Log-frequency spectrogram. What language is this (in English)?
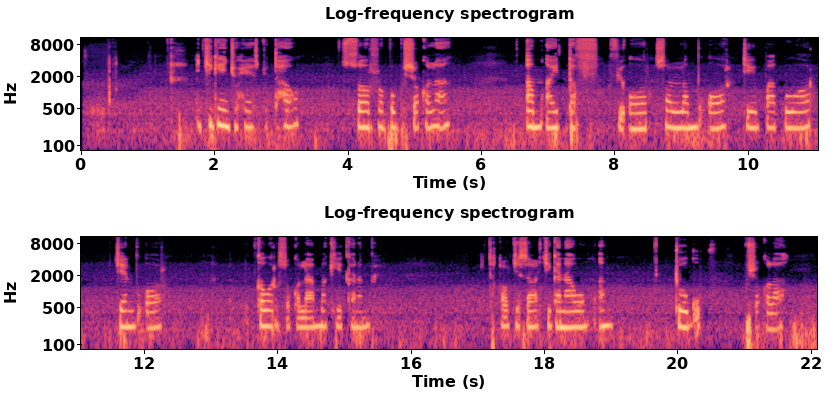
Wolof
